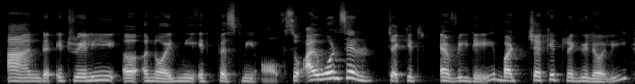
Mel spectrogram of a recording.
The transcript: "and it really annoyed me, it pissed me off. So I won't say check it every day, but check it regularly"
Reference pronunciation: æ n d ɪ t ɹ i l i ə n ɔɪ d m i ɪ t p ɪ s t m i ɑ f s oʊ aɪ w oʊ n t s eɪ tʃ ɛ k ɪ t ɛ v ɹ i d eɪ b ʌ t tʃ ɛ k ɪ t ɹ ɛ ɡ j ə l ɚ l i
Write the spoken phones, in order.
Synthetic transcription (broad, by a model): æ n d ɪ t ɹ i l i ə n ɔɪ d m i ɪ t p ɪ s t m i ɑ f s oʊ aɪ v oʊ n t s eɪ tʃ ɛ k ɪ t ɛ v ɹ i d eɪ b ʌ t tʃ ɛ k ɪ t ɹ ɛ ɡ j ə l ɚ l i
